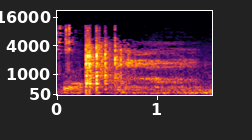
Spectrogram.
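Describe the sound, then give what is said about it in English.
A large handful of dice clatter onto a hard table in a quick burst of clicks and rattles, then settle and ring out briefly, fairly loud; a roll in a tabletop role-playing game. “So that's 40. It's a million dice.”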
